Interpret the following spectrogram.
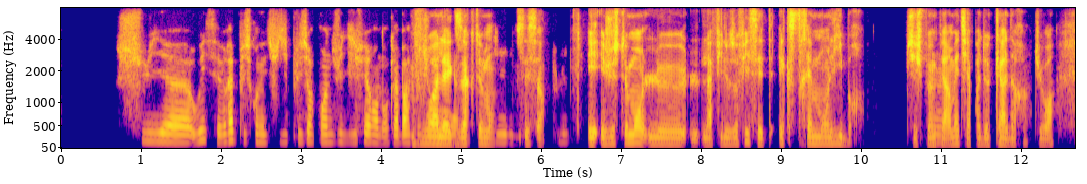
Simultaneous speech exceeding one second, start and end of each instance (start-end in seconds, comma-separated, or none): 4.4-6.0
